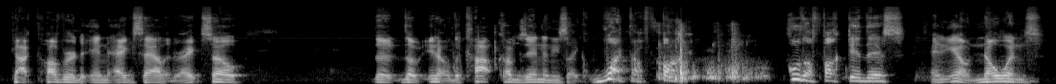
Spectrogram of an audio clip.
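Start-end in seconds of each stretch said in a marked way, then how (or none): 5.9-9.1 higher mock yell of a furious cop; angry cop yell. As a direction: bark it like the cop who found the mess. Cop finds egg salad everywhere.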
